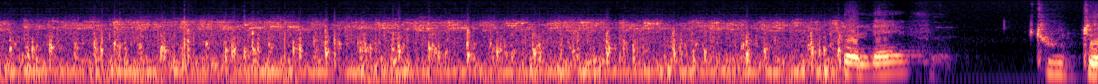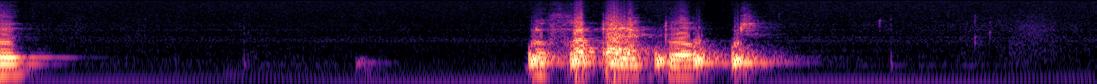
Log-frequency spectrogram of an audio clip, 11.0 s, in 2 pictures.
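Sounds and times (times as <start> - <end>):
horse-drawn cab approaching, hooves clip-clopping: 0.0 - 4.4
speech: 4.2 - 5.8, 8.2 - 9.3.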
